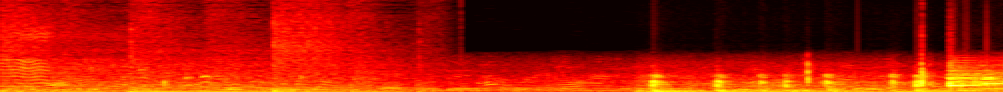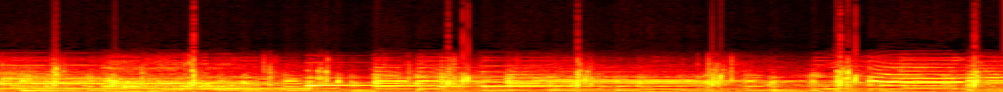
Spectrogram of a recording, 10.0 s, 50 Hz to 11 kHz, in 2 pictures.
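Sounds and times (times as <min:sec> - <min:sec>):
music over outdoor loudspeakers: 0:00.0 - 0:02.3, 0:03.2 - 0:10.0
people's voices: 0:00.0 - 0:07.4.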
